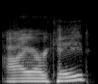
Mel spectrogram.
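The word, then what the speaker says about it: iiRcade: It's called I Arcade. I think it's pronounced I Arcade. How do you spell it? Two I's, RCADE.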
